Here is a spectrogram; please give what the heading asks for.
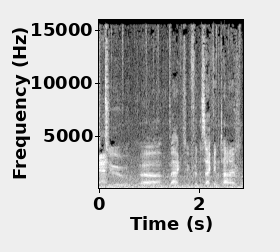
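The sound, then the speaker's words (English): Steady low road rumble inside a car driving from Belle Vernon, Pennsylvania, on a long trip home. The drone runs evenly throughout, under people talking. “We're in the car driving from... Belle Vernon, Pennsylvania,”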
